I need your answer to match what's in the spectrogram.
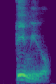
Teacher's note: La palabra tímido es una palabra esdrújula, porque tiene su fuerza de voz en ti, tímido, anterior a la penúltima.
